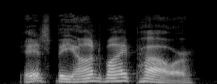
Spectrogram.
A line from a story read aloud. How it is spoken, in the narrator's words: exclaimed Nikolai Petrovich several times in despair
